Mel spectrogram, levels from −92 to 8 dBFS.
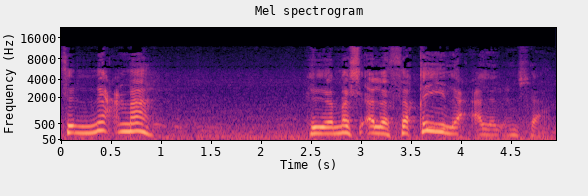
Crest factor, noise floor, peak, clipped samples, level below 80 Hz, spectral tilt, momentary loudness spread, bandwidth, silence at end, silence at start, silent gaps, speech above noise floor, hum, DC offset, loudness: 16 dB; -35 dBFS; -2 dBFS; under 0.1%; -40 dBFS; -6 dB/octave; 22 LU; 12 kHz; 0 s; 0 s; none; 19 dB; none; under 0.1%; -17 LUFS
